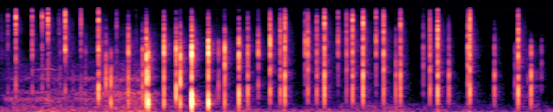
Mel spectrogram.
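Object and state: Smartphone tapped with fingernails.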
